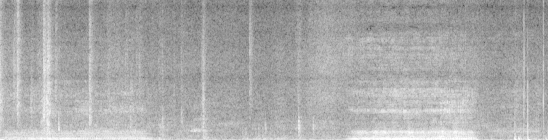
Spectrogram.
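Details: Nephew sleeping: loud, rattling, low snores on breathing in, with quieter breathing between, in a small room; heavy snoring.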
